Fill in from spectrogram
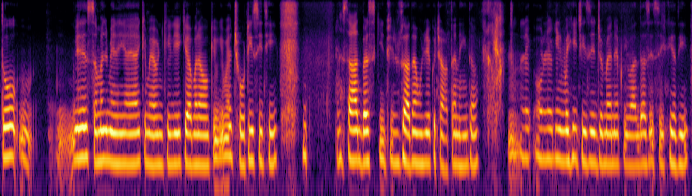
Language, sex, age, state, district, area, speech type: Urdu, female, 60+, Uttar Pradesh, Lucknow, urban, spontaneous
